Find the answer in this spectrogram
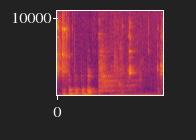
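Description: Loose plastic LEGO bricks clinking and rattling as hands sift through a pile of pieces on a tabletop, over a steady low hum.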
